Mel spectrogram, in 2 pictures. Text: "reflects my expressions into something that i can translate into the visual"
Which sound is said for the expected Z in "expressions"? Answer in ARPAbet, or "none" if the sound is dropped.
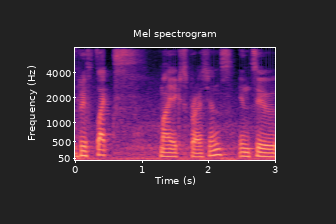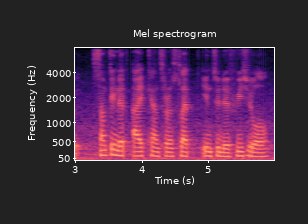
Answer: S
